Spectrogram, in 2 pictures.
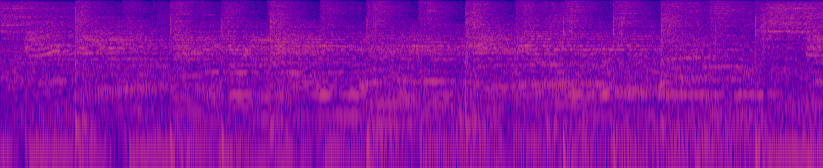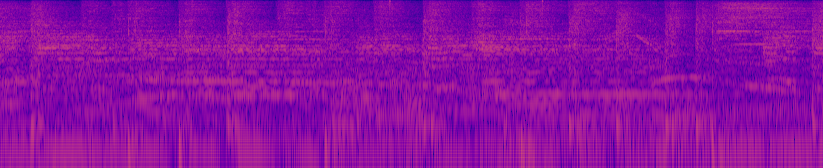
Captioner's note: crowd cheering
